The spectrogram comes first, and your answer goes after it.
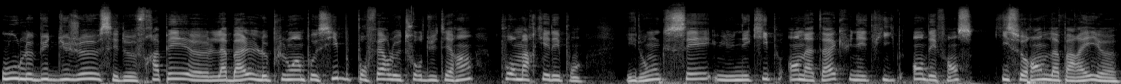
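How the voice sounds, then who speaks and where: In an ordinary speaking voice, a woman talks at a moderate pace with fairly high pitch, ordinary pitch variation and very even loudness. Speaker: softball coach and club secretary. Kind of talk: interview.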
